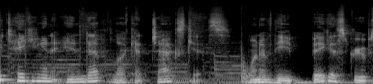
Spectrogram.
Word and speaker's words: Sechs Kies: The name of the group, officially pronounced as Sechs Kies in Korean, according to Jinho, actually means 6 crystals in German, according to the German language.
